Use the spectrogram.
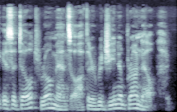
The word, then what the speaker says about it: Brownell: romance author Regina brell did I say your last name right you did you did you're like one of the first people to actually say my name right I got it it's usually brownwell oh okay that's what everybody says okay I'm not going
